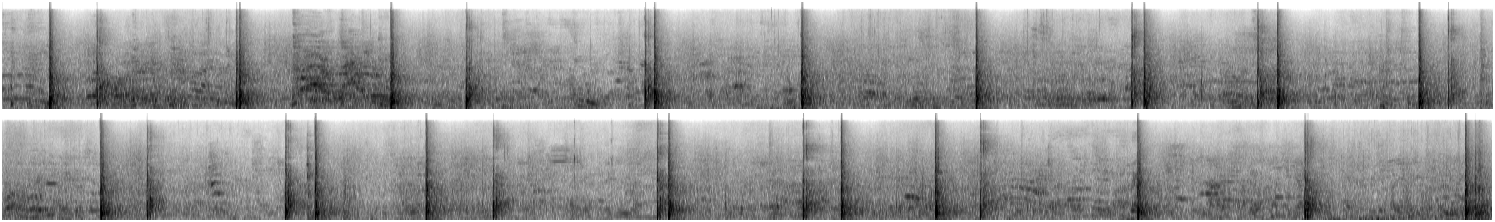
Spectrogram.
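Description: Fireworks burst with sharp, echoing bangs over and over.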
